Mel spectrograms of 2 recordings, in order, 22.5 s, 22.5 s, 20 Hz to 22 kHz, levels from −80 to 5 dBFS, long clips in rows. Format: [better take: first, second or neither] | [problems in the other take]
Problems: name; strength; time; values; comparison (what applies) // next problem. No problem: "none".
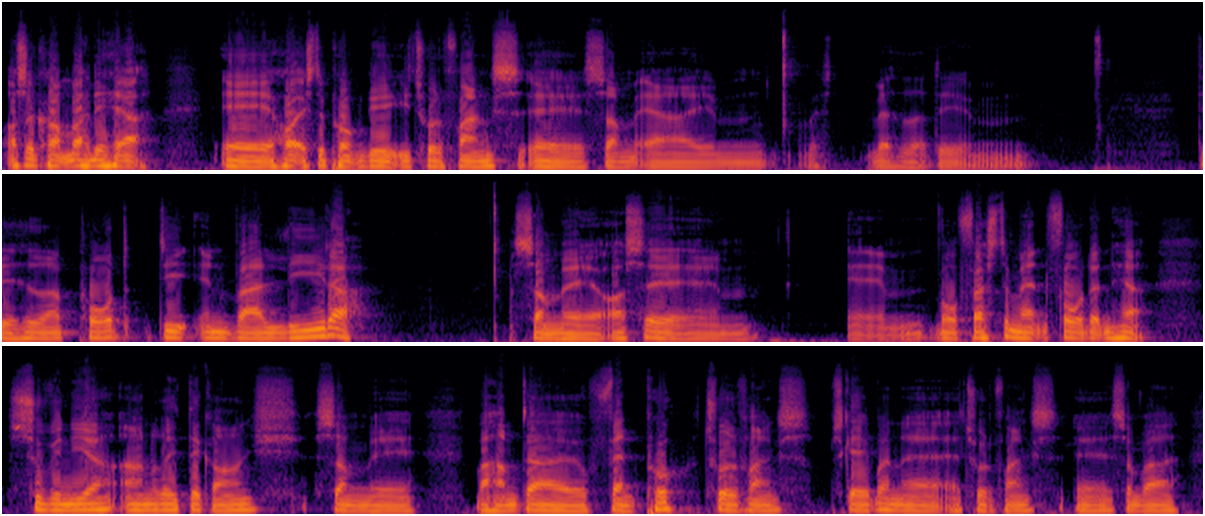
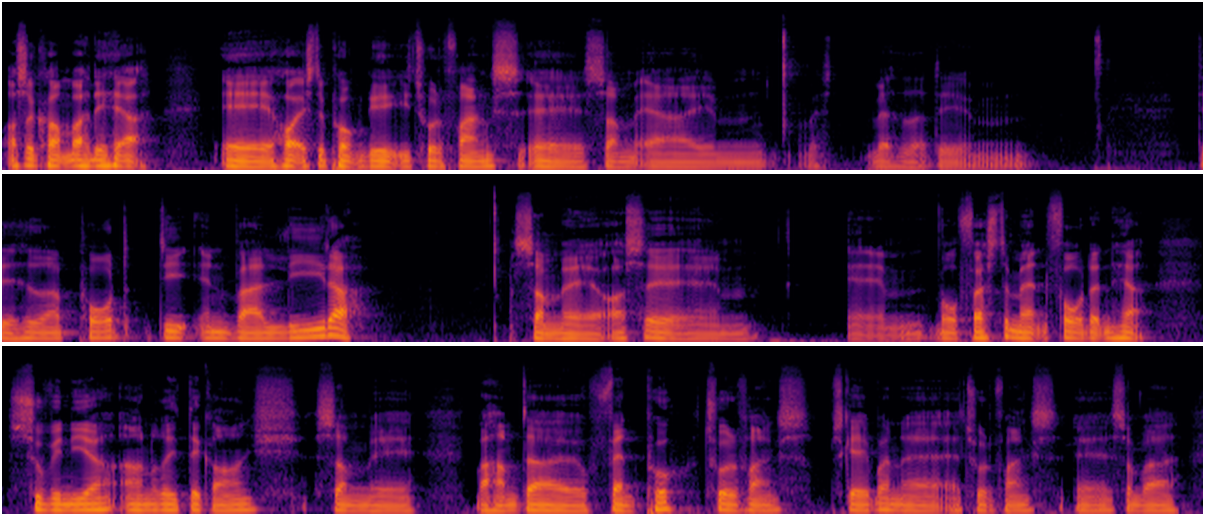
second | distortion; slight; 5% of the sound clipped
